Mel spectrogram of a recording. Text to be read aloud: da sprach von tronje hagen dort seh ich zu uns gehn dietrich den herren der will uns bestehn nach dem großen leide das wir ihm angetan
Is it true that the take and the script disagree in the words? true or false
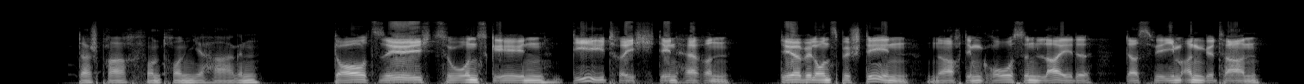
false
